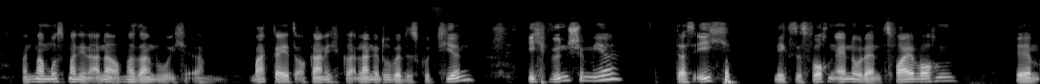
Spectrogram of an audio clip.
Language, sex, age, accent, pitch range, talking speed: German, male, 40-59, German, 100-125 Hz, 185 wpm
